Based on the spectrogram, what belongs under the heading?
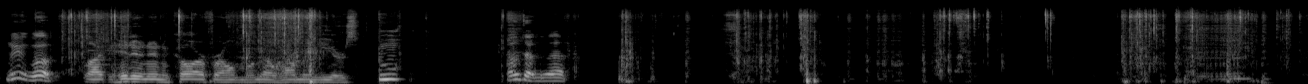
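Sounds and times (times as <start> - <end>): plastic wrappers crinkling: 0.6 - 3.5, 6.2 - 13.0.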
